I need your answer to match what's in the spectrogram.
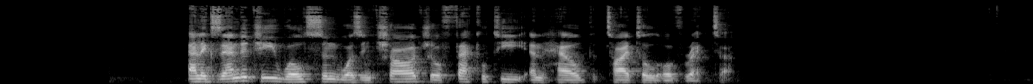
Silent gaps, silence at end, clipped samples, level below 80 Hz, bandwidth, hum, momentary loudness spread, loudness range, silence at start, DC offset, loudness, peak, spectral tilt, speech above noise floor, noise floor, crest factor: none; 3 s; under 0.1%; -68 dBFS; 17 kHz; none; 10 LU; 11 LU; 1.9 s; under 0.1%; -19 LUFS; -2 dBFS; -3 dB/octave; 66 dB; -85 dBFS; 20 dB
